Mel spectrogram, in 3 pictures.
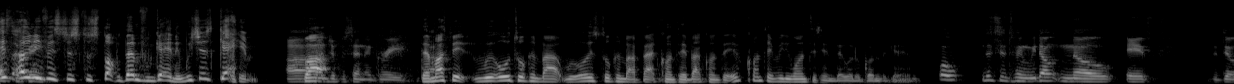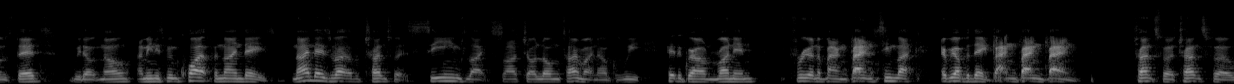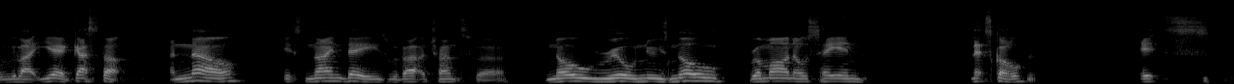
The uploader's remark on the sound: Apologies for the sound quality after the intro, just turn us up a little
